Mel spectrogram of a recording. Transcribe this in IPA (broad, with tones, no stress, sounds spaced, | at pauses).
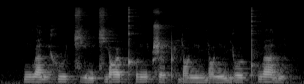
n̪ w a˥ n x u˥ t͡ɕ i˨˩ n t͡ɕ j ɑ˥ ʊ̯ kʰ ʊ˥ ŋ ʈ͡ʂ ɤ˥ pʰ j ɑ˥ ŋ n̪ j ɑ˧˥ ŋ n̪ j o˥ ʊ̯ kʰ w a˥˩ n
